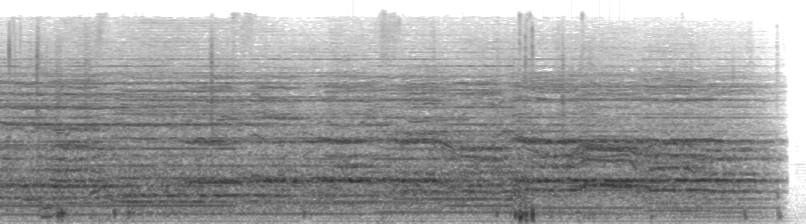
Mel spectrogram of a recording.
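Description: A choir singing long held chords, with the sound fading out sharply just before the end.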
